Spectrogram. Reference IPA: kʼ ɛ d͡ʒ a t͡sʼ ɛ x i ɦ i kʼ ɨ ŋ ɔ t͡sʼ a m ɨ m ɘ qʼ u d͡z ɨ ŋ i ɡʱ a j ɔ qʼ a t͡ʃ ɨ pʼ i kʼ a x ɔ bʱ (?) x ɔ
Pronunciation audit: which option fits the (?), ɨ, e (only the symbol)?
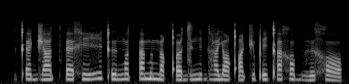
ɨ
